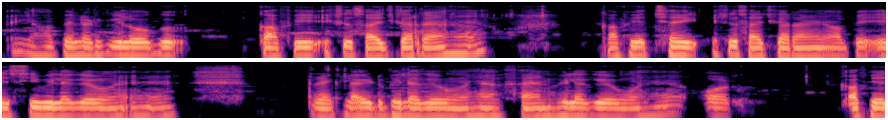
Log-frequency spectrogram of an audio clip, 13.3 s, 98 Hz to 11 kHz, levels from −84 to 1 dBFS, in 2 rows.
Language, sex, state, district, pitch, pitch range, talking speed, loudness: Hindi, female, Bihar, Sitamarhi, 125 Hz, 120-135 Hz, 165 wpm, -19 LUFS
